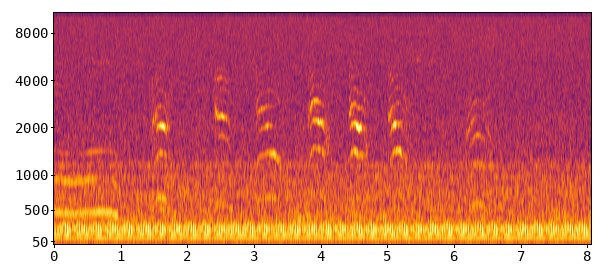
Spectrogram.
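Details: Crying foster kitten Tamera, newly spayed, meowing loudly after being left alone; a cluster of short bent meows in quick succession, then a pause, with a steady low hum underneath.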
